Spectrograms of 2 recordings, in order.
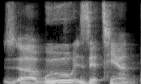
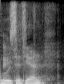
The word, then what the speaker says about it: Wu Zetian: Wu Zetian. – Well, Wu Zetian.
